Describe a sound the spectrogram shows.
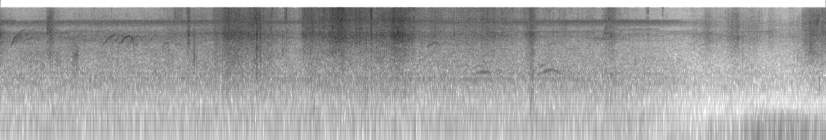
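Boots tread through dry grass.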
